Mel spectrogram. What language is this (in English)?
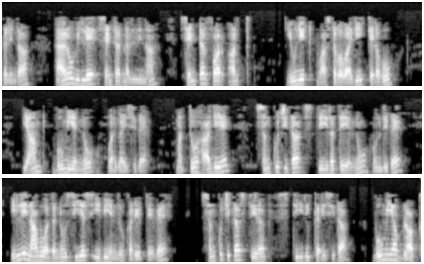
Kannada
